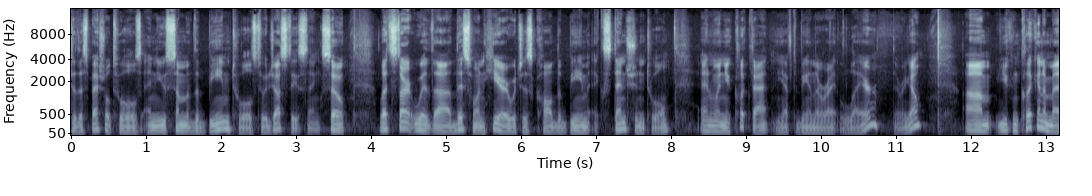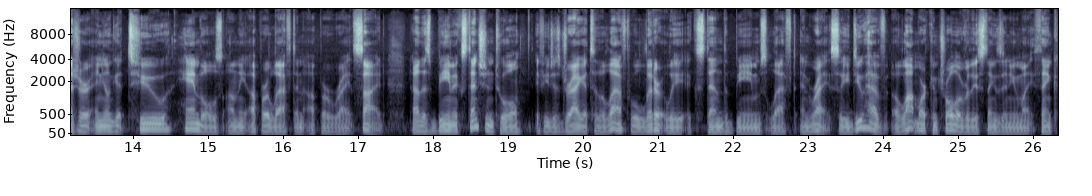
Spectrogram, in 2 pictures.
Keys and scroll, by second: 10.2 alt+super+1.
